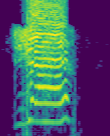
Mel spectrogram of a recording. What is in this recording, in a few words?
'z, tigrinya, alphabet sounds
